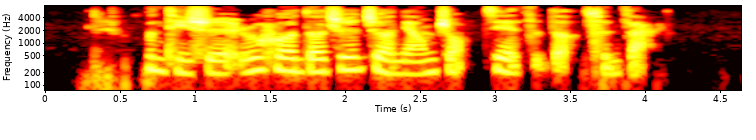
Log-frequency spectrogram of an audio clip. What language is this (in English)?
Chinese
